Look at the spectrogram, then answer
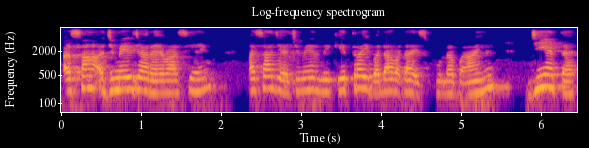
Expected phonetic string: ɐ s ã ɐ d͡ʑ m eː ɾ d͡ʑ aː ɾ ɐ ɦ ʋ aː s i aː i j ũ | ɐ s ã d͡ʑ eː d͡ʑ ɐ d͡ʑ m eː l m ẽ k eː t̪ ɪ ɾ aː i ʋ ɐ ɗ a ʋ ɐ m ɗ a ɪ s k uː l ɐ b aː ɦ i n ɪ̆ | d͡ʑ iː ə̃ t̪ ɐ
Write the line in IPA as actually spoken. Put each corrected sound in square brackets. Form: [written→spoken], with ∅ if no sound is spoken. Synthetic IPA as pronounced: ɐ s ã ɐ d͡ʑ m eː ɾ d͡ʑ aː ɾ ɐ ɦ ʋ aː s i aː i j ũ | ɐ s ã d͡ʑ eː [d͡ʑ→∅] ɐ d͡ʑ m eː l m ẽ k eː t̪ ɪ ɾ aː i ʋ ɐ ɗ a ʋ ɐ [m→∅] ɗ a ɪ s k uː l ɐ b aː ɦ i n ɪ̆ | d͡ʑ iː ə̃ t̪ ɐ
